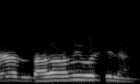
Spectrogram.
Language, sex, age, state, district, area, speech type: Bengali, male, 18-30, West Bengal, Dakshin Dinajpur, urban, conversation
